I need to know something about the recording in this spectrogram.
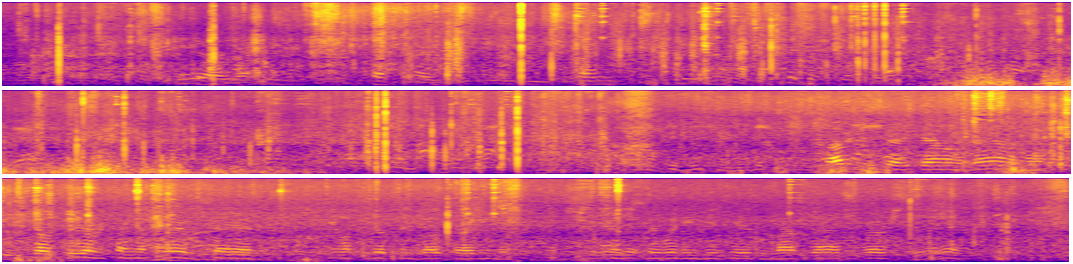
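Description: Indistinct voices of people talking at a distance, with scattered sharp clicks and knocks and a low rumble from about seven to ten seconds in.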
